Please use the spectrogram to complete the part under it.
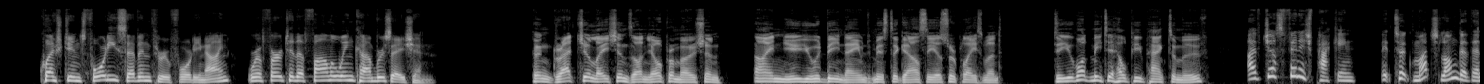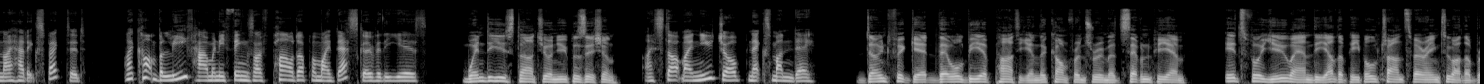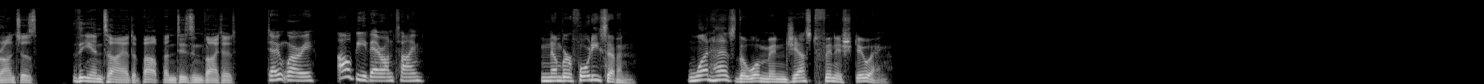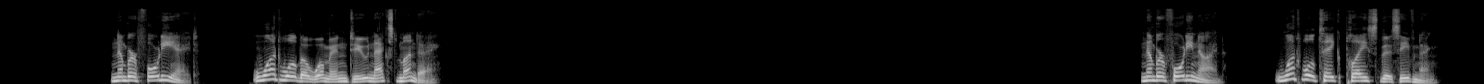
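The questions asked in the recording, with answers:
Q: What has the woman just finished doing?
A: Packing

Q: What will the woman do next Monday?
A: Start her new position

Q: What will take place this evening?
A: A party for transferring employees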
